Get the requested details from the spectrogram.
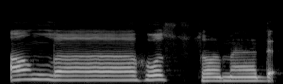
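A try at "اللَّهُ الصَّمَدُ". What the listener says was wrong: Pendek. Pendek harus pendek.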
